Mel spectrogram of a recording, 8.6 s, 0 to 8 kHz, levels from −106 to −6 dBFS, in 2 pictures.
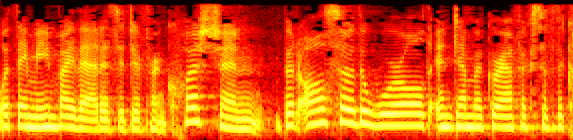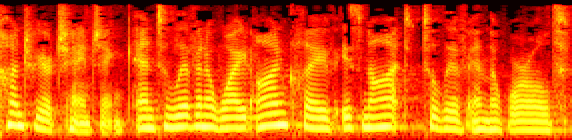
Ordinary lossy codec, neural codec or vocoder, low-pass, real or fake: MP3, 32 kbps; none; 7.2 kHz; real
